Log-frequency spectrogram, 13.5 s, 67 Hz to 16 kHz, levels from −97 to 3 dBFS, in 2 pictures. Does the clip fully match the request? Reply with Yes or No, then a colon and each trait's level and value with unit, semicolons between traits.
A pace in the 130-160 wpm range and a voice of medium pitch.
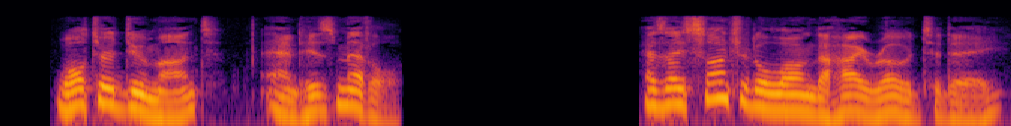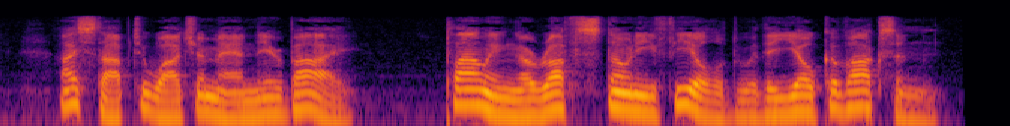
No: average, 140 wpm; low, 125 Hz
